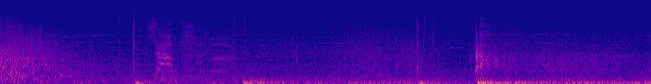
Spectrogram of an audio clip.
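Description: Cannon fire from a Total War: Fall of the Samurai siege of Osaka Castle, aimed at Shogunate infantry: a few scattered booming shots over a steady battle din, with a louder thump near the end and speech-like chatter underneath.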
